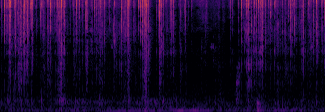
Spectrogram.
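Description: A small, flat kraft paper sachet held in both hands is crumpled and crinkled with the fingers, giving quiet, bright, crackly rustles and crisp tearing-like crinkles. The crinkling comes in dense bursts, fades to near silence for about a second midway, then picks up again.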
